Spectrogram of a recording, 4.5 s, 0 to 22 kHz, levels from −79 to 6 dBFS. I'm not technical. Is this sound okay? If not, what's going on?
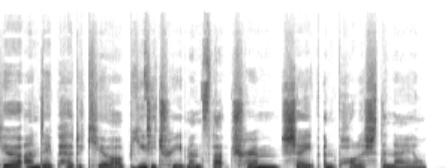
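No. There is damaged data in a compressed stream. At 1.43 to 1.48 s, between "and a pedicure are" and "treatments that trim shape", a short glitch cuts in. It happens again at 4.20 to 4.26 s. The player hit corrupted data and skipped ahead to recover.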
